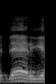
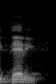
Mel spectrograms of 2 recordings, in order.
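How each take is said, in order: First: "daddy" with a short a as in "cat"; "daddy" rhyming with "caddy"; standard pronunciation. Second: "daddy" said as "deddy"; "daddy" rhyming with "ready"; local pronunciation. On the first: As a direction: say "daddy" with an open a vowel. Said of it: "I changed it to daddy eventually". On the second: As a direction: use an eh vowel in "daddy". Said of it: "Yeah, I did say daddy". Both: Shown as a demonstration.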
